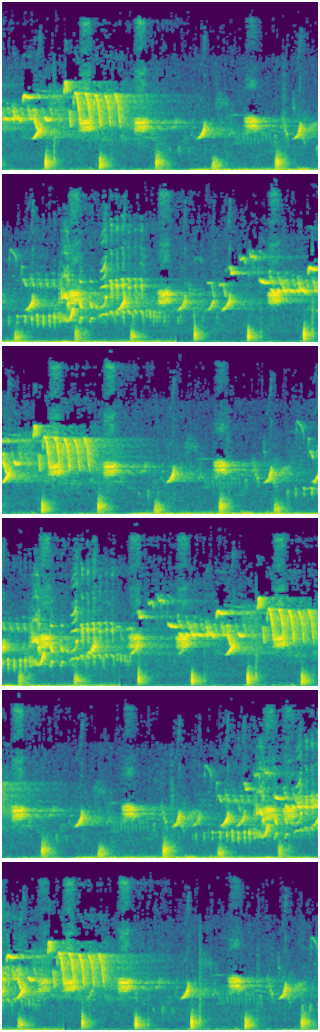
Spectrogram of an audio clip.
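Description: Background soundtrack of birdsong chirps over a steady ticking beat about twice a second, with a low hum that fades in and out every few seconds.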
